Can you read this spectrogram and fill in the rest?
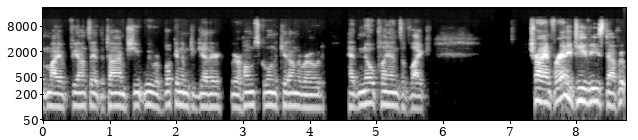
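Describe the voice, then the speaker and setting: A man in his thirties from upstate New York, a country singer telling his story in a casual, rambling interview. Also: on the low side. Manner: rambling, relaxed, restarts mid-sentence. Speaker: country singer-songwriter guest.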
